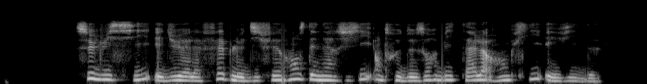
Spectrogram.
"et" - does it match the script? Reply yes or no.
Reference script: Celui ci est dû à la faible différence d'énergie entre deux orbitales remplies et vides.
yes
